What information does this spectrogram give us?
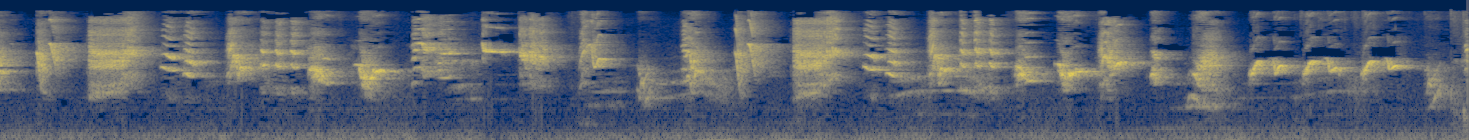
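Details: Oriental magpie-robin in loud, full ngeplong song, calling out to rival birds: continuous run of sharp whistled notes, buzzy trills and chattering phrases, mostly high-pitched, each burst about half a second, barely any pauses.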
